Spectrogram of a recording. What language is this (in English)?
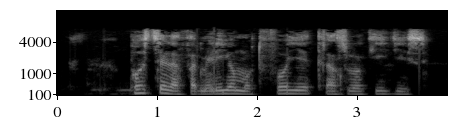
Esperanto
